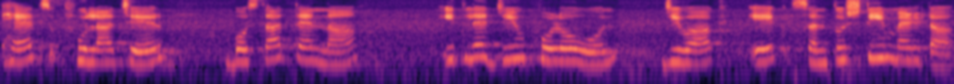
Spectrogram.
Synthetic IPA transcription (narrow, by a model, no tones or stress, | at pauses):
ɦet͡sfulat͡ɕeɾ | bost̪at̪ːɛnːa | it̪led͡ʑiʋpɔɭoʋuːn | d͡ʑiʋak | eksənt̪uʂʈimɛɭʈa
